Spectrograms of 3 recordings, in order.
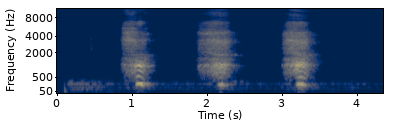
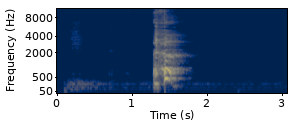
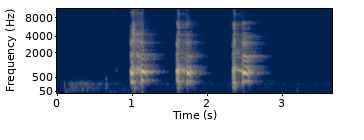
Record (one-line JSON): {"exhalation_length": "4.4 s", "exhalation_amplitude": 15904, "exhalation_signal_mean_std_ratio": 0.37, "cough_length": "3.1 s", "cough_amplitude": 27416, "cough_signal_mean_std_ratio": 0.23, "three_cough_length": "3.7 s", "three_cough_amplitude": 32283, "three_cough_signal_mean_std_ratio": 0.34, "survey_phase": "beta (2021-08-13 to 2022-03-07)", "age": "18-44", "gender": "Female", "wearing_mask": "No", "symptom_none": true, "smoker_status": "Never smoked", "respiratory_condition_asthma": false, "respiratory_condition_other": false, "recruitment_source": "REACT", "submission_delay": "1 day", "covid_test_result": "Negative", "covid_test_method": "RT-qPCR"}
